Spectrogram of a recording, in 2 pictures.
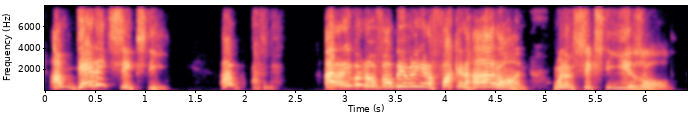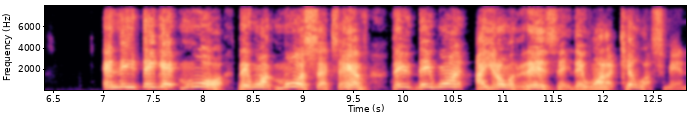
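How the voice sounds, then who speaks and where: A man in his forties hosting a comedic solo podcast, ranting in a profane, rambling way with lots of stammered restarts and bursts of shouting. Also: very high voice. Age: 40s. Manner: exaggerated, swings into loud shouting. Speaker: podcast host.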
